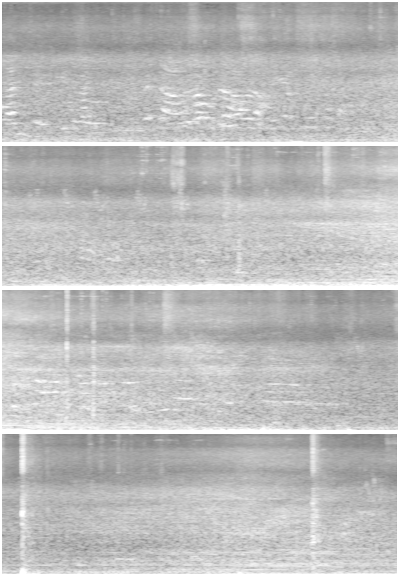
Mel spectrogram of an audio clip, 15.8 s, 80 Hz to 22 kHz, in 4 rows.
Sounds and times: Traffic Sound 0.0 - 15.8
walking on the Road 0.0 - 15.8

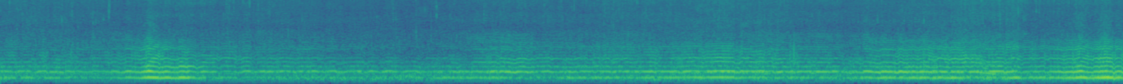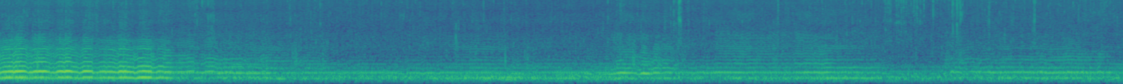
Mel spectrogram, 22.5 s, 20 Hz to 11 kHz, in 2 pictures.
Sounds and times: Wasps' nest 0.0 - 22.4

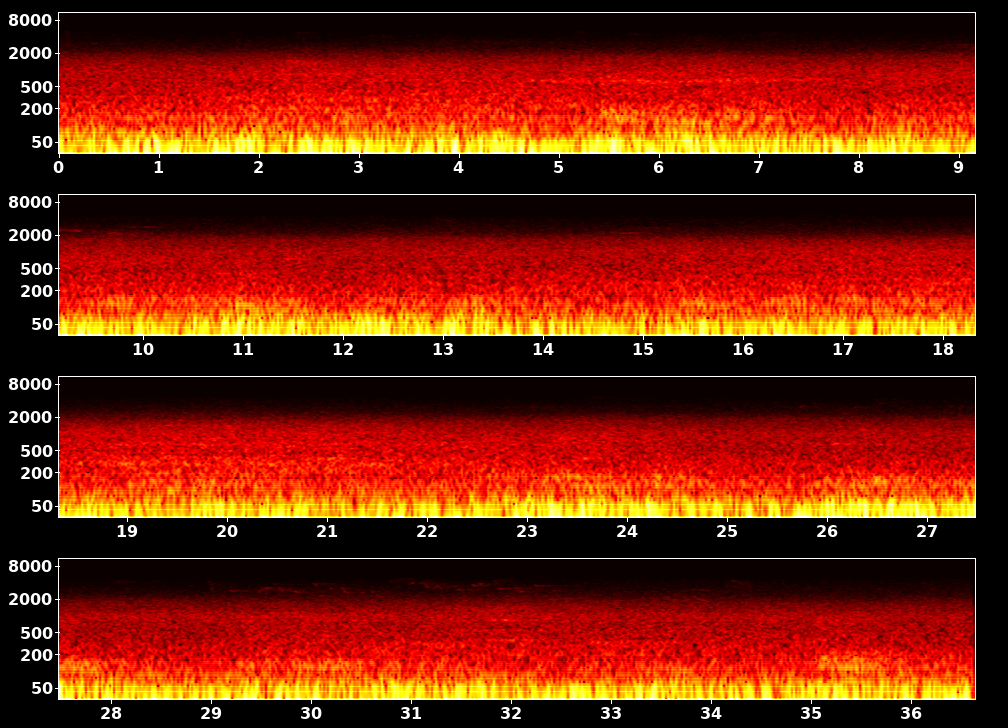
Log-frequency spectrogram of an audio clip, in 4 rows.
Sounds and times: traffic 0.0 - 36.6
wind in the trees 0.0 - 36.6
birds singing 29.0 - 32.6

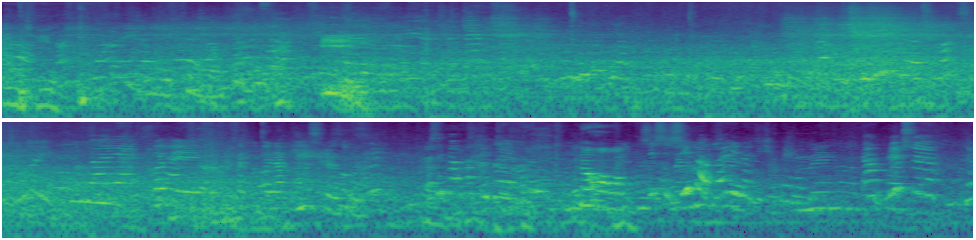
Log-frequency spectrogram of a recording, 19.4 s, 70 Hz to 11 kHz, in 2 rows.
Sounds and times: people wait 0.0 - 19.4

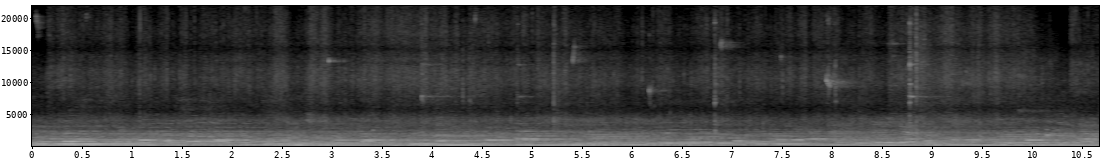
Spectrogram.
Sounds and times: Piano Performance 0.0 - 10.6

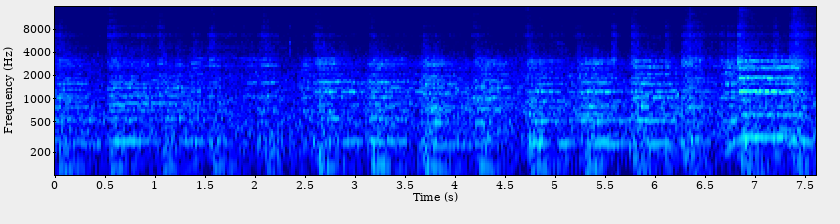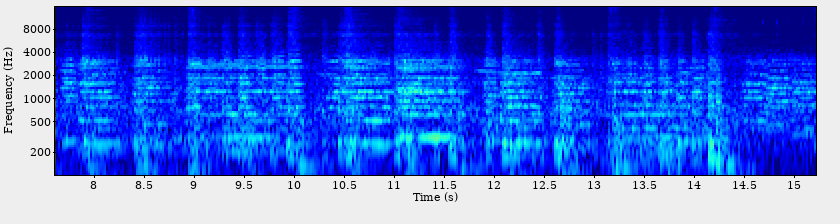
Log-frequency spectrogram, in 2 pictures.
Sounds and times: Trommel 0.0 - 15.2
Volk 0.0 - 15.2

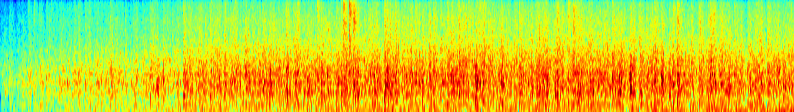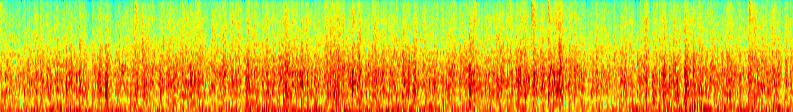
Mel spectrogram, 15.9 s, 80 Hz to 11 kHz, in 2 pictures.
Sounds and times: heavy rain hits the tarp 0.0 - 15.8
thunderstorm 6.4 - 15.8

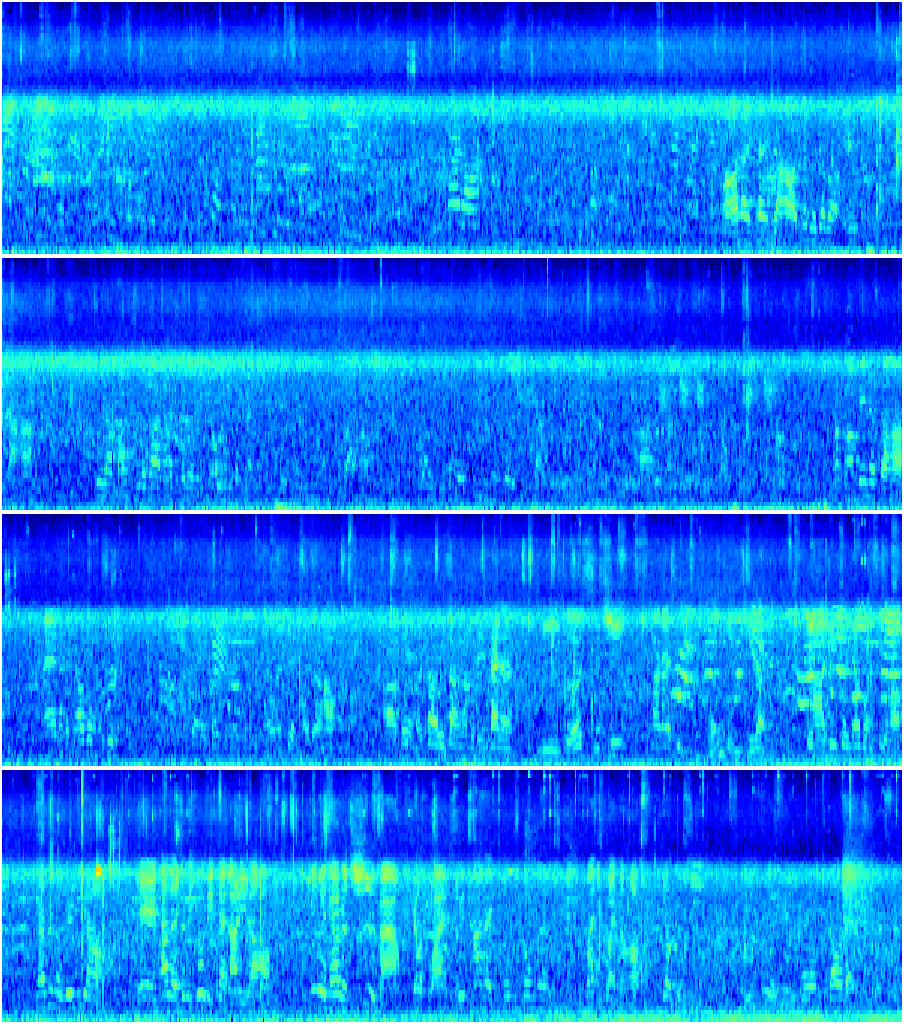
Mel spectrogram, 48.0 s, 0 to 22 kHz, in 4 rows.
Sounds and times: Tourists 0.0 - 48.0

